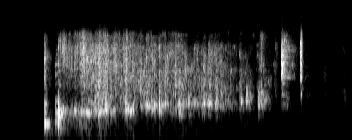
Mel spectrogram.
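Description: A mixed drink is poured at house-party strength into a red Solo cup, a close, steady liquid stream lasting a couple of seconds and ending in a few short splashes and drips.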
